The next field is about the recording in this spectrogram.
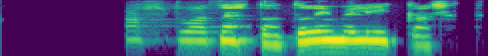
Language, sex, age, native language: Icelandic, female, 6, Icelandic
